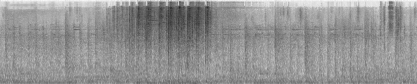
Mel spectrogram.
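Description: Dense, continuous volley of dart gunfire in Dune: Awakening, a rapid stream of sharp shots and booms blending into a steady roar for the whole stretch with no pauses, loud and close.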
